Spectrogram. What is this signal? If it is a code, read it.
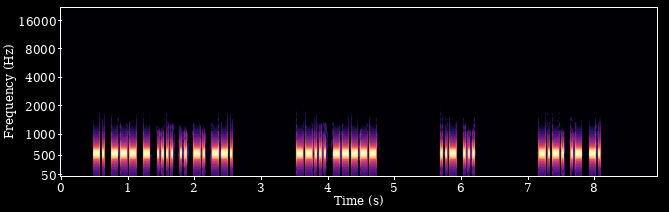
Morse code, heard as a keyed tone, about 34 wpm, 550 Hz. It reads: NOTHING 70 US CAN
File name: Ultimate Word List / 35WPM Ultimate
